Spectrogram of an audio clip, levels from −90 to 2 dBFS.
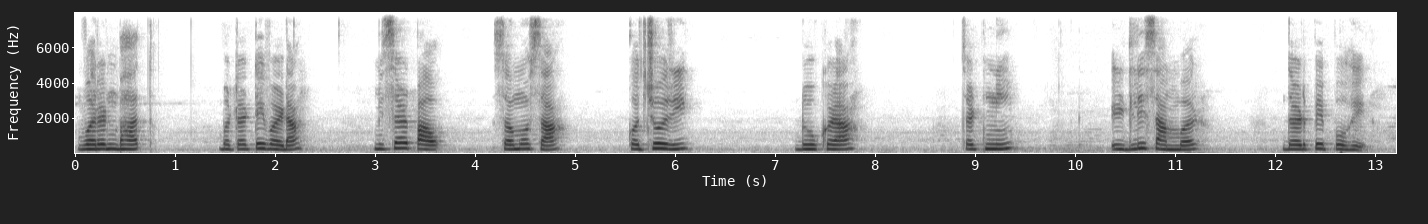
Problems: none marked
